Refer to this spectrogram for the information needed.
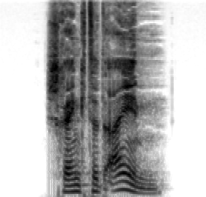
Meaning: inflection of einschränken: 1. second-person plural preterite 2. second-person plural subjunctive II
- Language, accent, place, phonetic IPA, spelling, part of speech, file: German, Germany, Berlin, [ˌʃʁɛŋktət ˈaɪ̯n], schränktet ein, verb, De-schränktet ein.ogg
